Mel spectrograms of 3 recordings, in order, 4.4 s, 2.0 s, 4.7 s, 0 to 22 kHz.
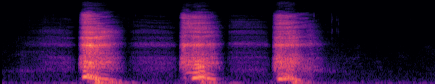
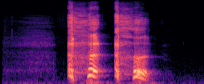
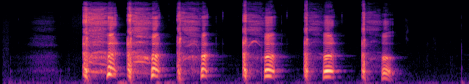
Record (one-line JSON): {"exhalation_length": "4.4 s", "exhalation_amplitude": 5605, "exhalation_signal_mean_std_ratio": 0.37, "cough_length": "2.0 s", "cough_amplitude": 19953, "cough_signal_mean_std_ratio": 0.36, "three_cough_length": "4.7 s", "three_cough_amplitude": 12595, "three_cough_signal_mean_std_ratio": 0.36, "survey_phase": "beta (2021-08-13 to 2022-03-07)", "age": "45-64", "gender": "Female", "wearing_mask": "No", "symptom_runny_or_blocked_nose": true, "symptom_sore_throat": true, "symptom_headache": true, "symptom_onset": "4 days", "smoker_status": "Ex-smoker", "respiratory_condition_asthma": false, "respiratory_condition_other": false, "recruitment_source": "Test and Trace", "submission_delay": "2 days", "covid_test_result": "Positive", "covid_test_method": "RT-qPCR", "covid_ct_value": 21.8, "covid_ct_gene": "ORF1ab gene", "covid_ct_mean": 22.5, "covid_viral_load": "41000 copies/ml", "covid_viral_load_category": "Low viral load (10K-1M copies/ml)"}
